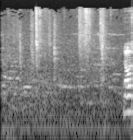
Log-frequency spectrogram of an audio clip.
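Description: A dove cooing softly in the background, low and wavering, with a few short high chirps from other birds.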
